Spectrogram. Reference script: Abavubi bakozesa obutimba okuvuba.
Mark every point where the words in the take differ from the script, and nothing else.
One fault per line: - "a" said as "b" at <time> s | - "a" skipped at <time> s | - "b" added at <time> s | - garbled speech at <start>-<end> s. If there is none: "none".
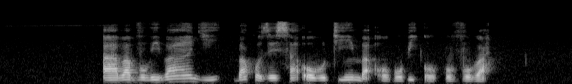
- "bangi" added at 1.7 s
- "obubi" added at 3.8 s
